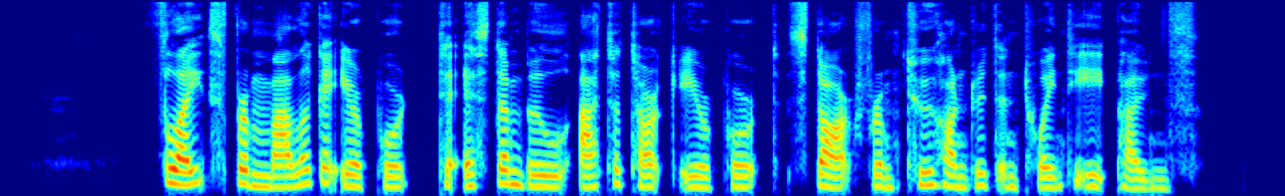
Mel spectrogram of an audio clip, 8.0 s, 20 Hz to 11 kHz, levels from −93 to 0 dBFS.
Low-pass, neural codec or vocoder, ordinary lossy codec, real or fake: none; vocoder, 22.05 kHz, 80 mel bands, Vocos; none; fake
